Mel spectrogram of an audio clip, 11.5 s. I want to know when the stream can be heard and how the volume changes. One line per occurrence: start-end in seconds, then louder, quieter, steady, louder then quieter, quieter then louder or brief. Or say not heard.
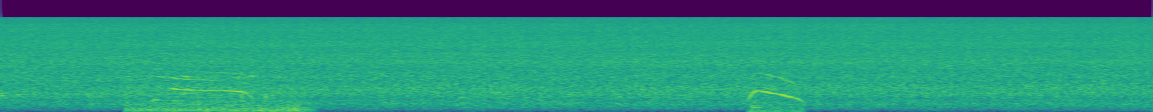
0.0-11.4 steady.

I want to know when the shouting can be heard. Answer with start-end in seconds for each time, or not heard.
1.5-2.5, 7.5-8.1.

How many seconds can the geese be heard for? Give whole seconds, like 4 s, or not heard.
2 s.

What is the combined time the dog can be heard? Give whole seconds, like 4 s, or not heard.
not heard.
